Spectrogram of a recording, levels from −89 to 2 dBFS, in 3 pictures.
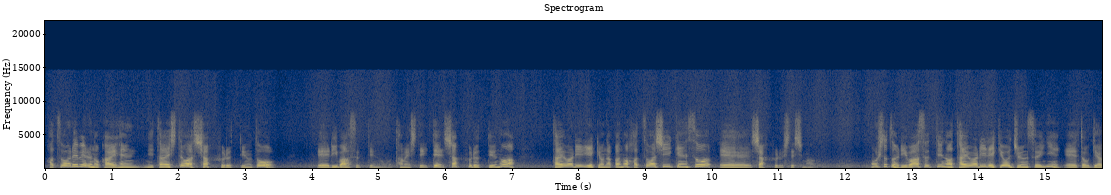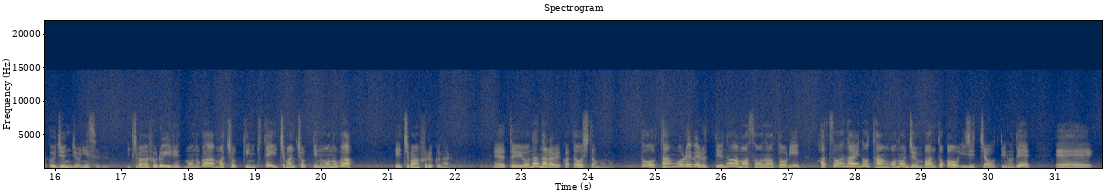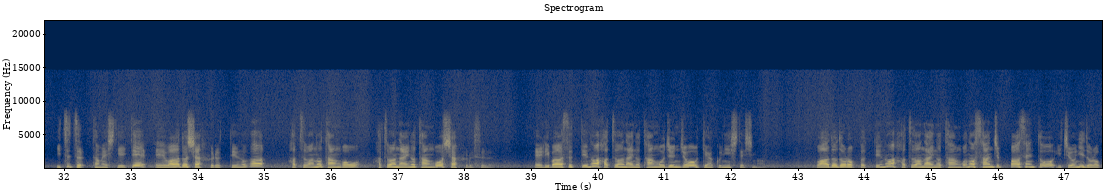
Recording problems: high frequencies cut off; noticeable; nothing above 8 kHz
hiss; faint; throughout; 25 dB below the speech

